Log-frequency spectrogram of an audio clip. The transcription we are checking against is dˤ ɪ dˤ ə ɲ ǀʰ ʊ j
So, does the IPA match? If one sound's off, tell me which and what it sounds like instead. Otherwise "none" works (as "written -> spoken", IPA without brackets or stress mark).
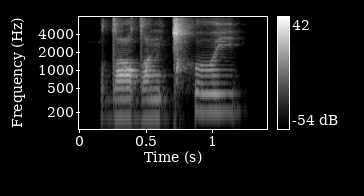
ɲ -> ŋ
